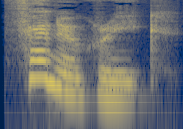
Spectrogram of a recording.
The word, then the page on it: fenugreek: British English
